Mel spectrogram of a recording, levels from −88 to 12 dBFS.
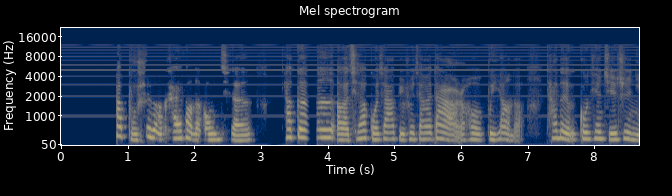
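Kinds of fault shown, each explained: USB whine: throughout the clip, a steady fixed-pitch whine sits under the speech, built on a 1 kHz tone with its strongest component at 5 kHz, the fifth harmonic. The 1 kHz base matches the USB bus's 1 ms frame rate. The current drawn with each frame leaks into the audio path through shared power or ground, producing this buzz of harmonics. It stays roughly 30 dB below the speech.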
